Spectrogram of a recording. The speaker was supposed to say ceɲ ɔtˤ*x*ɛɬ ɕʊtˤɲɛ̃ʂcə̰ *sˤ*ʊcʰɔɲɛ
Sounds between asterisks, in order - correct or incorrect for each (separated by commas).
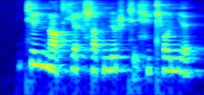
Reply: incorrect, incorrect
